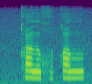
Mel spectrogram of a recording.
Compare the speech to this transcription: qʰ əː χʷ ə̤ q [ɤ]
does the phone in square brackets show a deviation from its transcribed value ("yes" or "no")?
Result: no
